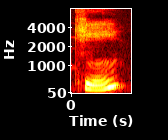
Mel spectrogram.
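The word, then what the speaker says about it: כי: Okay, this is a kaf with a hirik, and the yud together will say ki, which means for, because.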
